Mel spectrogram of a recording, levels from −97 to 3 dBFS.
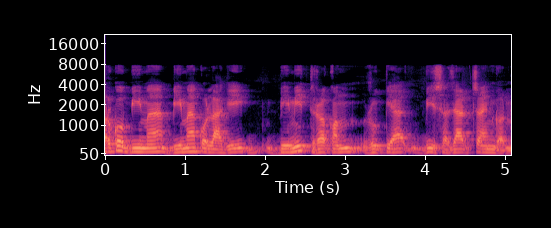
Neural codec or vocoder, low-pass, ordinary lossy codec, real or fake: none; none; none; real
